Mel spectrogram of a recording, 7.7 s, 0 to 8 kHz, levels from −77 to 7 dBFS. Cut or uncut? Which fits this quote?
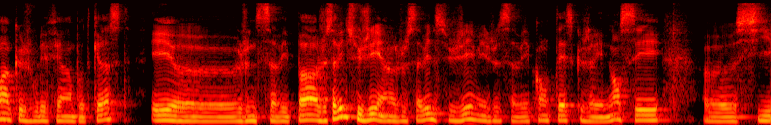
cut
